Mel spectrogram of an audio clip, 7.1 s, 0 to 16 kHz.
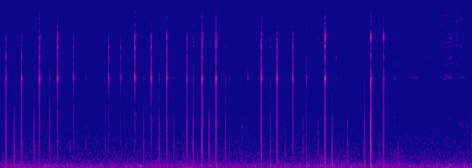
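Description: A small, solid, grooved pine block held beside a small Sony pin microphone is tapped and scratched with fingertips and nails. About twenty quick, dry, bright clicks and taps ring near 2.7 kHz and die away almost instantly, over a faint low hiss and soft scratching.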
